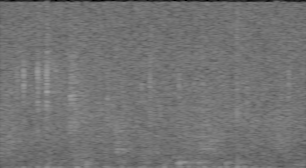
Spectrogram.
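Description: Near silence: room tone with a few faint, soft taps.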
